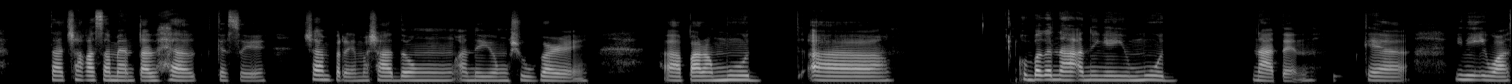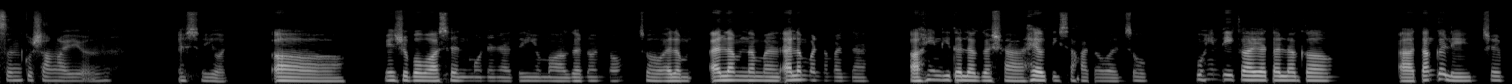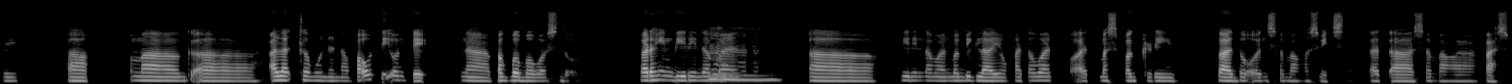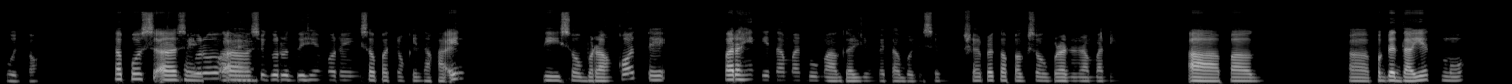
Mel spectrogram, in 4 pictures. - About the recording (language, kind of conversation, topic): Filipino, advice, Bakit hindi bumababa ang timbang ko kahit sinusubukan kong kumain nang masustansiya?
- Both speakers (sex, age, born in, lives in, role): female, 25-29, Philippines, Philippines, user; female, 35-39, Philippines, Philippines, advisor
- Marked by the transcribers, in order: tapping; in English: "allot"; in English: "metabolism"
